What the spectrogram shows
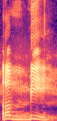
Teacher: Bibirnya enggak perlu dimasukkan ke dalam, bukan Rob, tapi Robbi. Dan agak bergetar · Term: ba tipis-tipis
